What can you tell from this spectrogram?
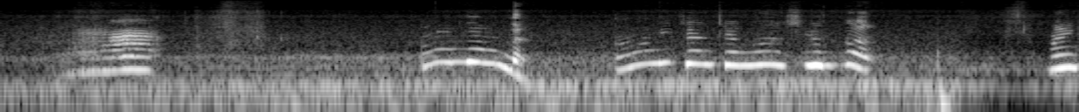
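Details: A domestic cat from a household of three, including a tabby, an Abyssinian and a short-legged Munchkin, meows repeatedly in clear arching cries, some quick and clipped, over a steady low electrical hum.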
